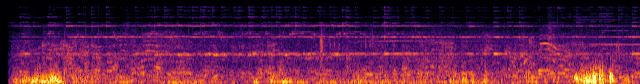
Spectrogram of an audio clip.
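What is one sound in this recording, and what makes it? A crowd murmurs outdoors in the open air.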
